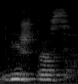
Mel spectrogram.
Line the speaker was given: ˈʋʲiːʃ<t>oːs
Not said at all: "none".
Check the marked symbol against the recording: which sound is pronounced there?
t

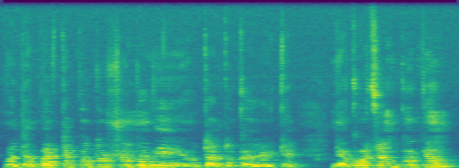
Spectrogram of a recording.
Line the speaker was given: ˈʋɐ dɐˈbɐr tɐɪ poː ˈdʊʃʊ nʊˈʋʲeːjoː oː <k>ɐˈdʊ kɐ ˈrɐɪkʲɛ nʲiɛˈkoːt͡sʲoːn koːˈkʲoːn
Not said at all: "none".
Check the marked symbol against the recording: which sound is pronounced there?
t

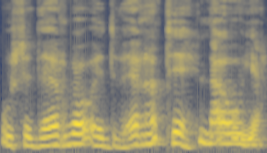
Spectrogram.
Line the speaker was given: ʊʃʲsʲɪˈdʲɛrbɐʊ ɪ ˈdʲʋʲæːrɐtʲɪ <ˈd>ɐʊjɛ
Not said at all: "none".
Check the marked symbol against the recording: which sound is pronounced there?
n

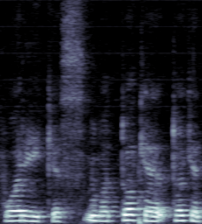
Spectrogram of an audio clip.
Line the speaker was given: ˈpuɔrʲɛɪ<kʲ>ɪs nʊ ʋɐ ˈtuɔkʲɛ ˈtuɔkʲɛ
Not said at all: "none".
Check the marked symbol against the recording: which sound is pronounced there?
kʲ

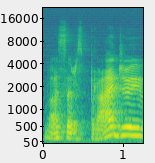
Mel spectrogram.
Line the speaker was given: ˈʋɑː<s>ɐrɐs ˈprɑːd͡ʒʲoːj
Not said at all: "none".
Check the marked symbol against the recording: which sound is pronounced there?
s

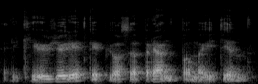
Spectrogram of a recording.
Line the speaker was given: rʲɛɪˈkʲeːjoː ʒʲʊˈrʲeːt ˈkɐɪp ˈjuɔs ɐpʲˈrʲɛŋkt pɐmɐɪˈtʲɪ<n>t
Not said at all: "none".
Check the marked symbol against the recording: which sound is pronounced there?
n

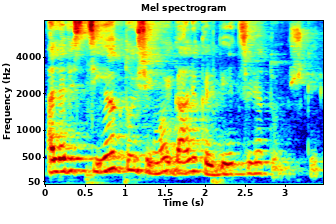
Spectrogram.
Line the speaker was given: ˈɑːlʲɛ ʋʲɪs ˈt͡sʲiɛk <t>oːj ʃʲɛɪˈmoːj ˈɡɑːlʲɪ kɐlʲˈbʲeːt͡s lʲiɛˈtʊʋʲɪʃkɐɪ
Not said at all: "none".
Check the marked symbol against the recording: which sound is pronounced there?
t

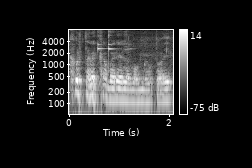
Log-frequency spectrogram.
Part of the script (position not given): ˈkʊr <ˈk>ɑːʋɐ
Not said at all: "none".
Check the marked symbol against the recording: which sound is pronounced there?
t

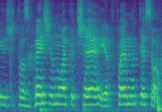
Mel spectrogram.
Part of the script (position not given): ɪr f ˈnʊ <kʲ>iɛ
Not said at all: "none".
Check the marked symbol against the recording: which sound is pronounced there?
tʲ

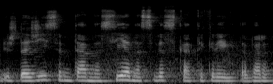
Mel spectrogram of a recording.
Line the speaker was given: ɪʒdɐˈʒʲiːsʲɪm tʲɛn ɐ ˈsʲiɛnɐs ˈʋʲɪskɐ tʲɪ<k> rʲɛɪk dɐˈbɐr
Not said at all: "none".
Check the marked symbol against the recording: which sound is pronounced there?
k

